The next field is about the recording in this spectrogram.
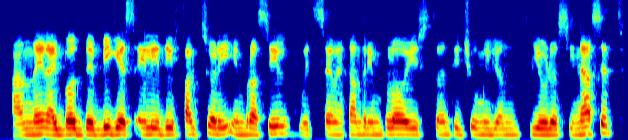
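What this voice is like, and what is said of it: Argentine Spanish accent in English. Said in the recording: “as you can catch my accent, I'm not an English native. I born in Argentina, Patagonia.”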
